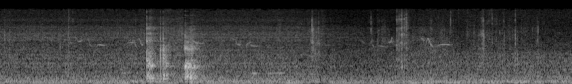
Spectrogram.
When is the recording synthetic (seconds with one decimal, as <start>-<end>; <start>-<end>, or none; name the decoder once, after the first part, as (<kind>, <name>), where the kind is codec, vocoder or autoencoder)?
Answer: 1.6-4.1 (vocoder, Vocos)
